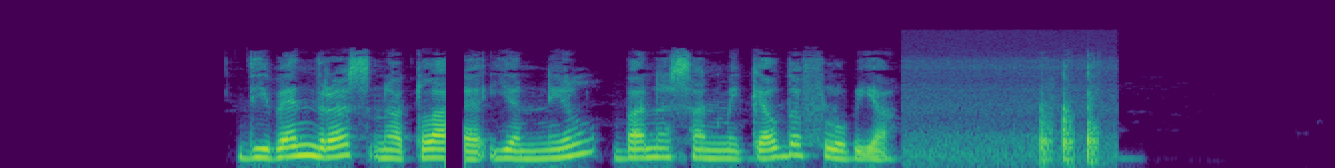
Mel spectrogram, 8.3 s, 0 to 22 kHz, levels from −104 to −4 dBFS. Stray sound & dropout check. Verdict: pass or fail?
fail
